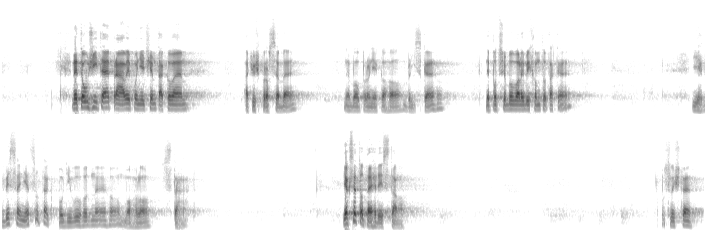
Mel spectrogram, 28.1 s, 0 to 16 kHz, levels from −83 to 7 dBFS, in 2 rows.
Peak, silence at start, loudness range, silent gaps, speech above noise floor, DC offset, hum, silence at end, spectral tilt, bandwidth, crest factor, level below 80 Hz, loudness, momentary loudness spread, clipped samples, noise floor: -8 dBFS; 1.15 s; 16 LU; none; 52 dB; under 0.1%; none; 0.15 s; -4.5 dB/octave; 9.6 kHz; 26 dB; -74 dBFS; -30 LUFS; 17 LU; under 0.1%; -82 dBFS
